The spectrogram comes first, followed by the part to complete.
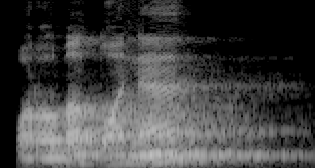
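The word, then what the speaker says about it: وَرَبَطْنَا: Warabatana di situ na dua harakat panjangnya.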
